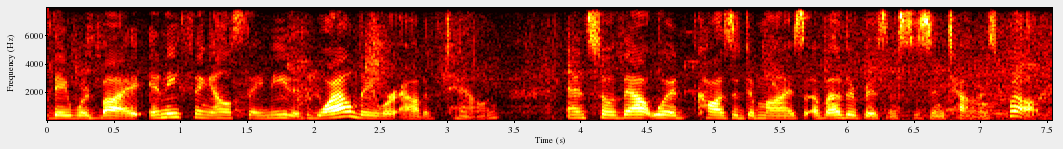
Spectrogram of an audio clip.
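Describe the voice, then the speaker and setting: The speech runs at a fairly quick pace with ordinary pitch variation while faint music plays in the background. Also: woman. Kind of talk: interview answer. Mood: warm, cheerful. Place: shop.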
